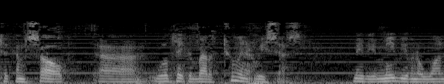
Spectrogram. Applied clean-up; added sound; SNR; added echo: none; Bowed string instrument; 18 dB; none.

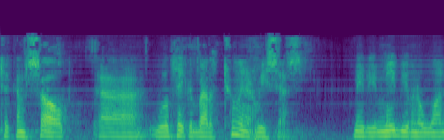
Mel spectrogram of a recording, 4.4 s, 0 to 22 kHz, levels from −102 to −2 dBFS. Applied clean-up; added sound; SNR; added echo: neural separator model SepFormer DNS4.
